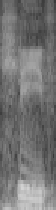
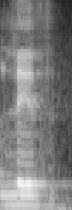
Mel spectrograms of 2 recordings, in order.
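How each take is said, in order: First: The word starts with a hissing sideways L sound. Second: The word starts with a plain voiced L sound. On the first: The speaker calls it right. "It's a voiceless lateral fricative" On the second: The speaker calls it wrong. "Not live"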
